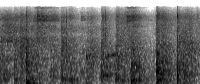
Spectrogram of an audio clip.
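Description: Boxing gloves landing and feet shuffling and stamping on the ring canvas during sparring: a quick, irregular series of thuds and slaps.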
